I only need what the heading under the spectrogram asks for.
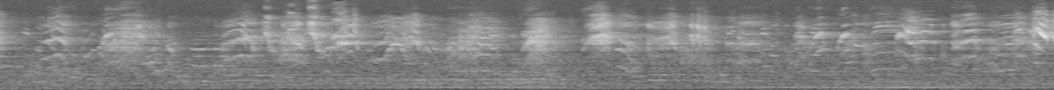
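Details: A regular group of parakeets at MK park makes a racket: dense overlapping harsh squawks and chatter keep going without a break, over a faint low hum.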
